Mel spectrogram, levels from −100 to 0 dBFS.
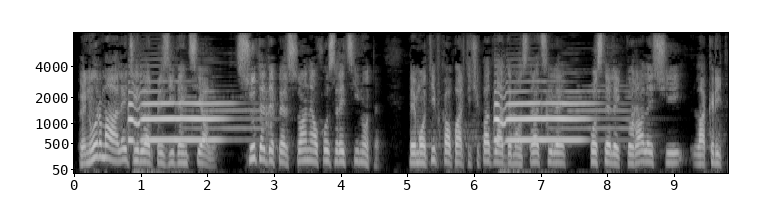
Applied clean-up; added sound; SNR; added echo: classical method log-MMSE.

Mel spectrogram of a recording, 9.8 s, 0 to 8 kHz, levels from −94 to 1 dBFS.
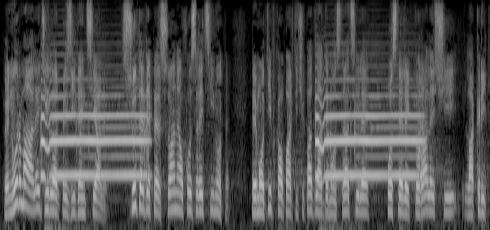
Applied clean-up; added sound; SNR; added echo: none; Trumpet; -5 dB; none.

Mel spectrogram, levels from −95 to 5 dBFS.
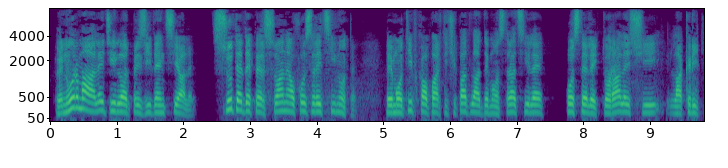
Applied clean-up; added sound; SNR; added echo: neural mask model Resemble Enhance denoiser.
